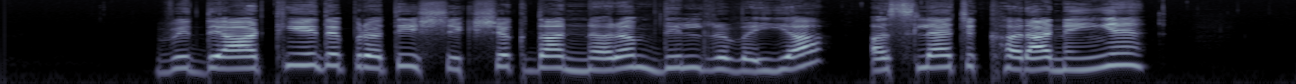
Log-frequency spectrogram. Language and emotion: Dogri, disgusted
